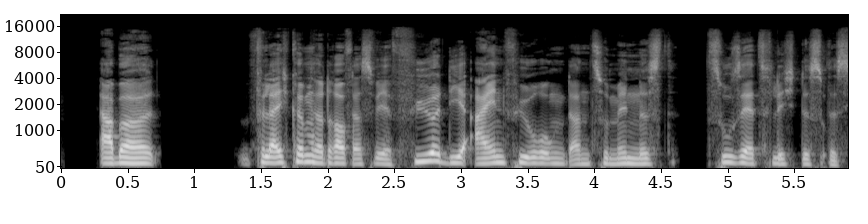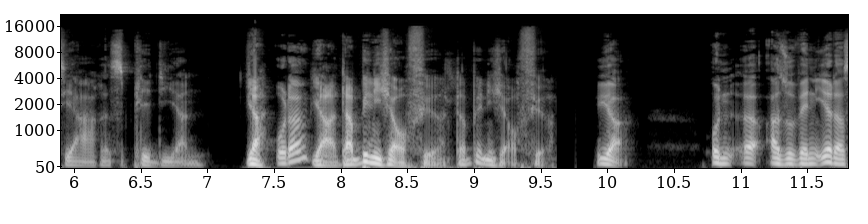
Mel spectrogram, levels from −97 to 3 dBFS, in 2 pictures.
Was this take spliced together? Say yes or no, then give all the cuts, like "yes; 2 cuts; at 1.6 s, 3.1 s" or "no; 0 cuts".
yes; 3 cuts; at 1.9 s, 2.2 s, 5.7 s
